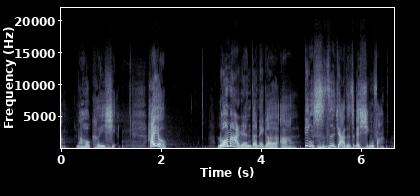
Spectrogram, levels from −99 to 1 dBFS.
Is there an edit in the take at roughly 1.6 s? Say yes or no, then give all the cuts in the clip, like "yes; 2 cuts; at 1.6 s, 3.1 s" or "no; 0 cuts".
no; 0 cuts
